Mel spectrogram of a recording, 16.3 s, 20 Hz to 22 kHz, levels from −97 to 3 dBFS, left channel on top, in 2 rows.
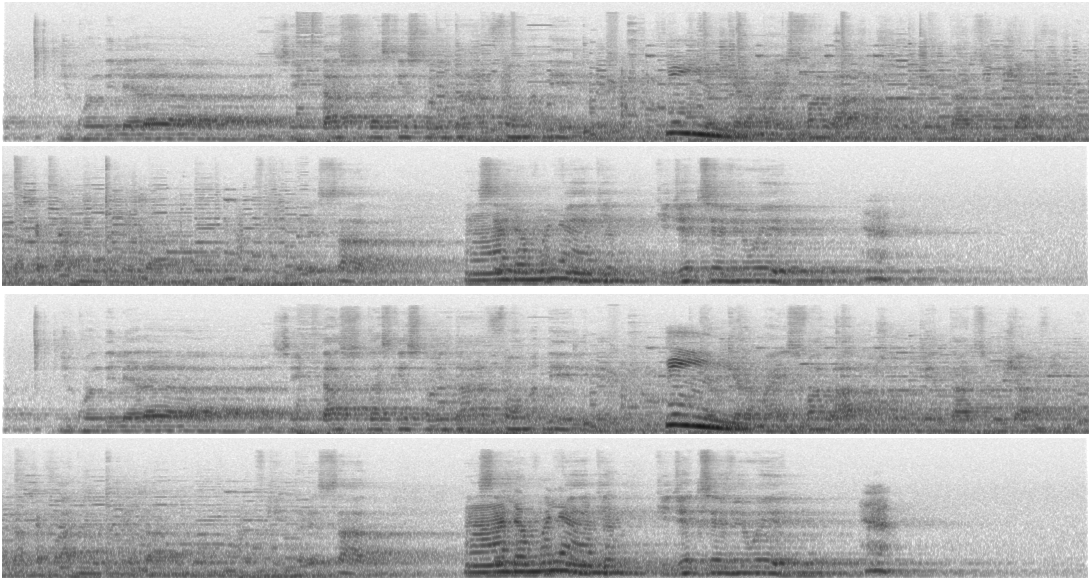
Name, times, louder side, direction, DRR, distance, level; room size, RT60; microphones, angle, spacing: voice 1, 0.4-4.6 5.2-11.3 11.6-14.2, equal, 5° right, 3.9 m, -31 dB
sound 1, 1.9-2.6 3.2-10.5, left 1 dB, 50° left, 1.7 m, -35 dB
voice 2, 5.0-5.6 11.6-12.8 14.6-14.9, right 4 dB, 80° right, 0.5 m, -19 dB
26.0 x 25.0 x 4.6 m
head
